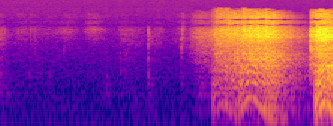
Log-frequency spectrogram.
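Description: Near silence, then about one and a half seconds in a short ripping rasp of duct tape being pulled off the roll.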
